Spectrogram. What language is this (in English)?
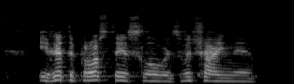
Belarusian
